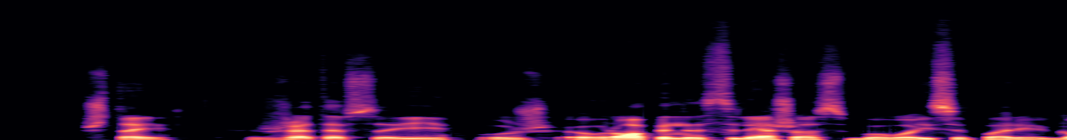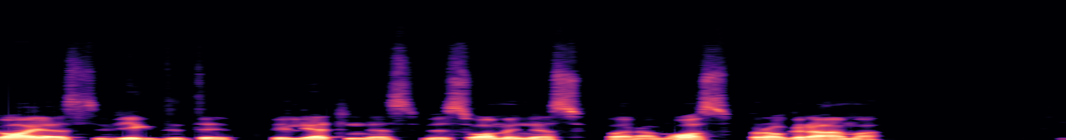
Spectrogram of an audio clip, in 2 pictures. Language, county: Lithuanian, Vilnius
